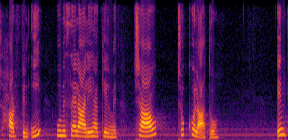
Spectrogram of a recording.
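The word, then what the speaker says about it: ciao: فبقت كواره يعني قلب تشاو تشاو تشاو تشاو تشاو مشاو علشان احنا اتفقنا ان الحرف الاي في الكيس دي في الحاله دي ما بيتنطقش وبننطق الحرف اللي وراه على طول فهي تشاو شوكولاته تشوكولاته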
